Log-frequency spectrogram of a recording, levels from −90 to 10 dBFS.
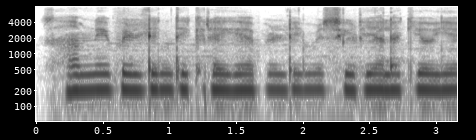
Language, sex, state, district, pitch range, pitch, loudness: Hindi, female, Bihar, Patna, 205-210 Hz, 205 Hz, -20 LUFS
